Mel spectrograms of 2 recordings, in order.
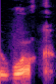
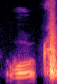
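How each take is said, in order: First: Said in the usual way. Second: "work" in a French speaker's English accent. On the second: Shown as a demonstration. Tutorial host repeating a menu word for viewers, English accent. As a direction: say "work" again, louder, attempting an English accent. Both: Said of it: "avec mon accent anglais".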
